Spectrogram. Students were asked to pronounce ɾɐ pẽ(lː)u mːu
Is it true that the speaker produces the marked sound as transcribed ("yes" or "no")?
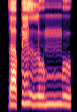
yes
